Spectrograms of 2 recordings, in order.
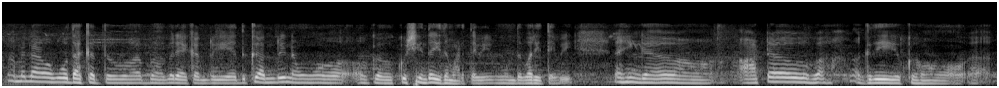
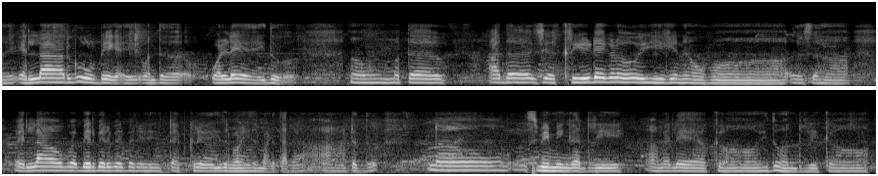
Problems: background sounds at intervals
